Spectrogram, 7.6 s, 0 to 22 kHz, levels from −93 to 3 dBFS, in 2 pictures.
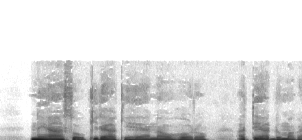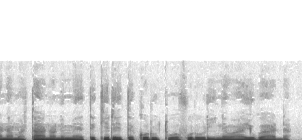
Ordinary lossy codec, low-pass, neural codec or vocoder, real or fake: AAC, 32 kbps; 14.4 kHz; none; real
